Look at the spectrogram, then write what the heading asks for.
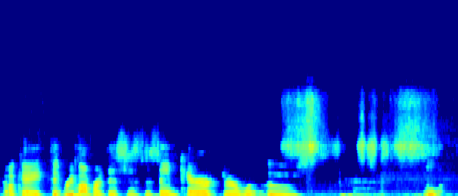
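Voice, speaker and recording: A man's voice: high voice, moderate pace, fairly bright tone, poor audio. A man in casual group banter, joking in a sardonic, profane way as a panelist. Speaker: stream panelist.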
